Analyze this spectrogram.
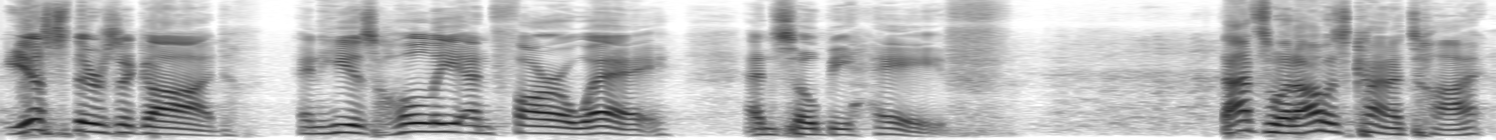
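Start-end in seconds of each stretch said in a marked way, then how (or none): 0.1-5.0 lower, mock-solemn preachy voice; stern religious upbringing. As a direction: imitate a stern old-school teaching, lower. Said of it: "It's like".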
